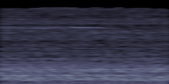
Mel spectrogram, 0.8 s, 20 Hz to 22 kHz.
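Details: A steady, low mechanical hum with a faint rhythmic motor throb from an oxygen concentrator running, adjustable 1–10 litres per minute, used for COVID-19 lung disease.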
